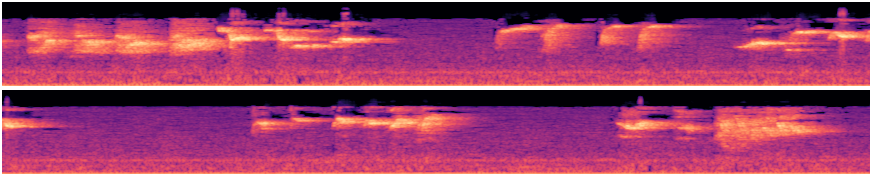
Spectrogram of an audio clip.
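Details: Asian pied starling singing in bursts of loud mixed notes: clear whistles, slurred upward and downward phrases and harsh chattering notes, grouped in several phrases separated by short pauses, over a faint steady low hum.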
